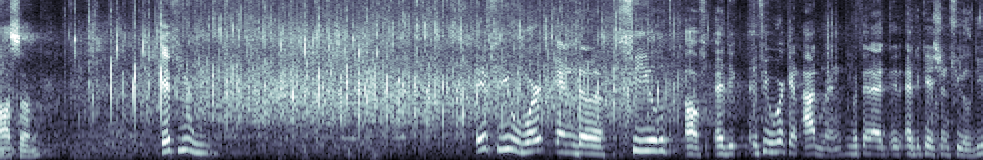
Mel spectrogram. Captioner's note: applause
